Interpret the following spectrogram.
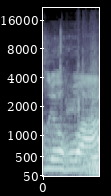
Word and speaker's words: Leroy: On prononce le roi, j'ai bien prononcé.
